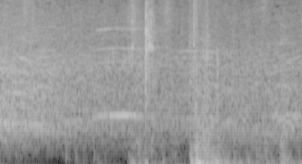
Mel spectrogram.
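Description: A fighter falls to the mat with a thud.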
